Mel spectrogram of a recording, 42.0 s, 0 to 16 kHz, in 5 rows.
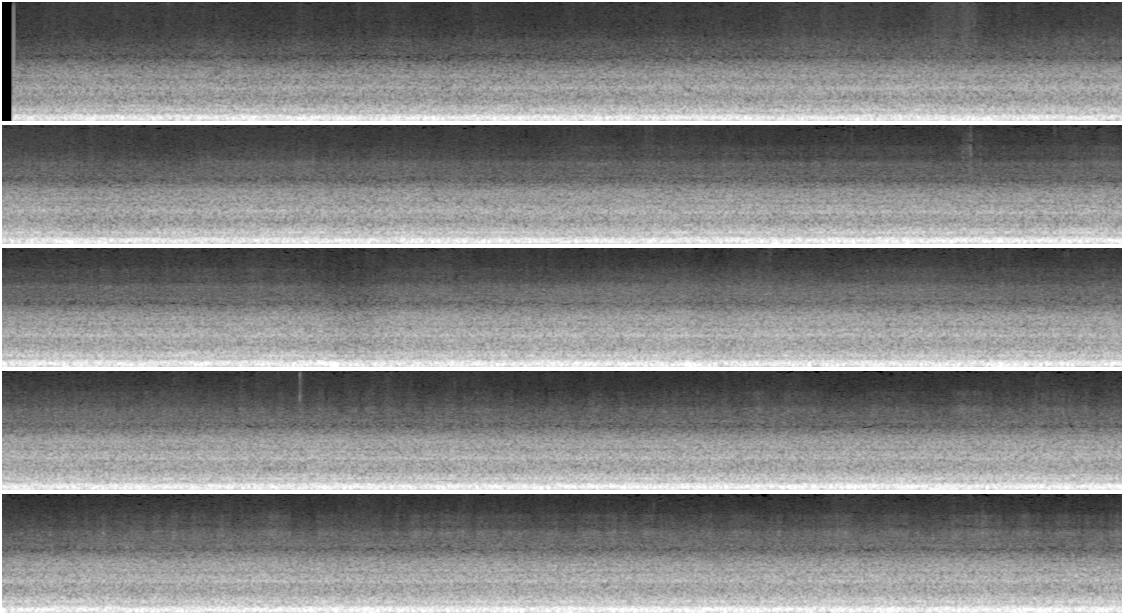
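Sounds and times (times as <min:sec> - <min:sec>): road and engine rumble: 0:00.1 - 0:42.0.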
